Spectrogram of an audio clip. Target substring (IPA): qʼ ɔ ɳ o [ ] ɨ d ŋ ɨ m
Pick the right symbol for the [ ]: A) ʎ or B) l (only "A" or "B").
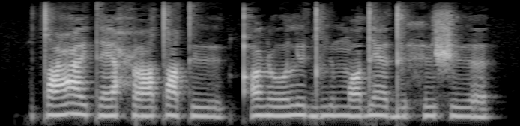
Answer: B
